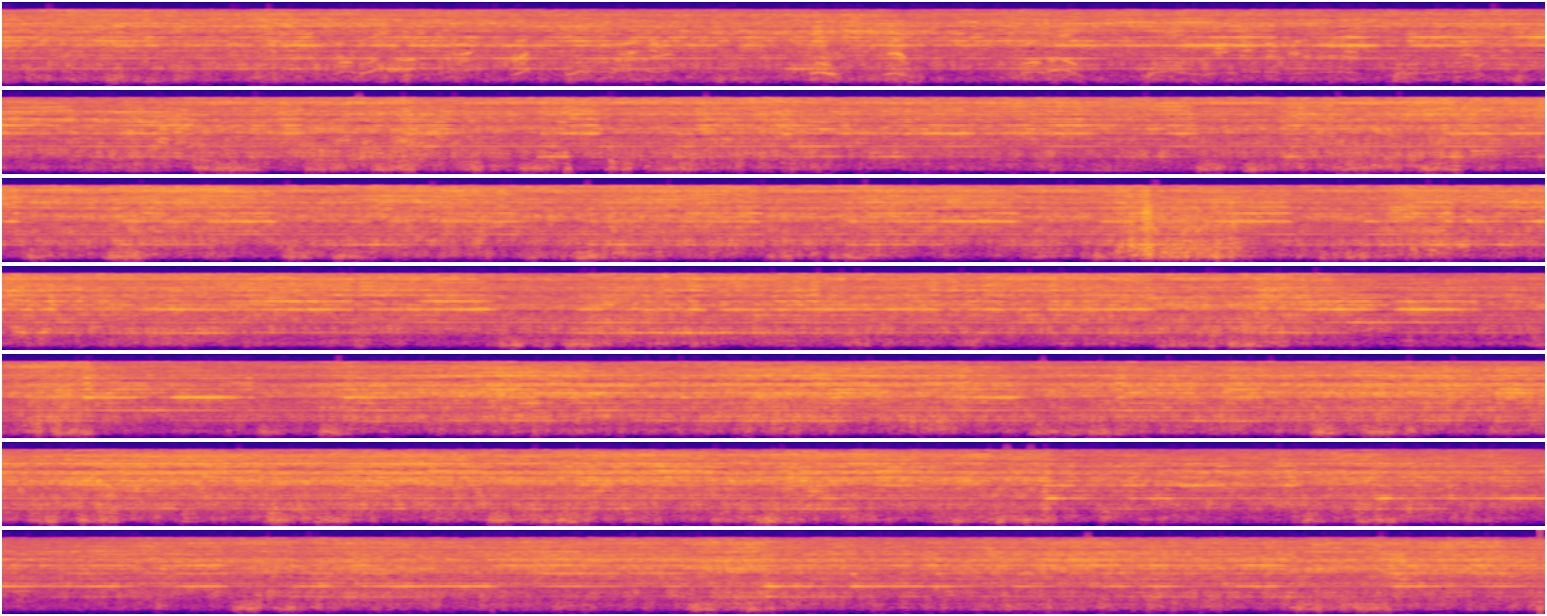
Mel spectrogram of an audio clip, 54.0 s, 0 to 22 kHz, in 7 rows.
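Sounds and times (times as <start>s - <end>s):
bit rasping through wood: 0.0s - 32.0s
router spindle whine: 0.0s - 54.0s.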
